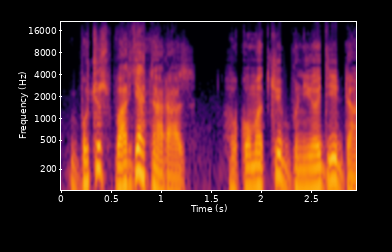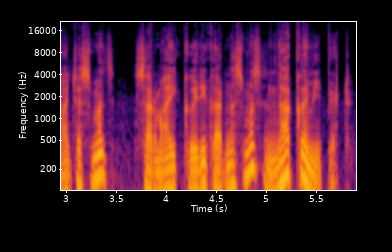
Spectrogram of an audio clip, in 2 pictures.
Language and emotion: Kashmiri, angry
